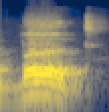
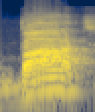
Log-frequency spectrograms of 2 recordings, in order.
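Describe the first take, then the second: First: The vowel is a closed, darker sound. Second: The vowel is an open a sound. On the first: "como an, um som fechado" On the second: "não A aberto"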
